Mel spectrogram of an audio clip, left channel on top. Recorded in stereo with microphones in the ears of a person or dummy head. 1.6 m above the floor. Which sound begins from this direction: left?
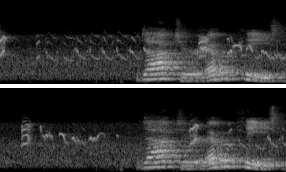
A woman speaking, at 1.4 s.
